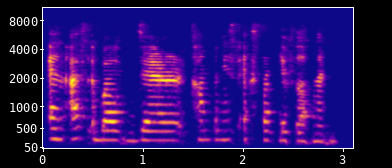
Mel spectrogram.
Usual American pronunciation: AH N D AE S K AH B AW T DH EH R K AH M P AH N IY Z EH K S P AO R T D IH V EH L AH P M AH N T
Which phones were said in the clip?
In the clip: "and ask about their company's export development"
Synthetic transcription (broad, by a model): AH N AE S AH B AW T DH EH R K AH M P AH N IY S EH K S P AO R T D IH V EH L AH P M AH N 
